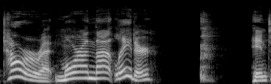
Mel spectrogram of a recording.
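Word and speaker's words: Taweret: tet the Egyption goddess of fertility yeah you pronounced it right towett more on that later hint when I wonder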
